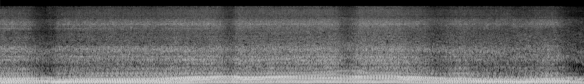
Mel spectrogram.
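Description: Dodge Dakota R/T's 5.9 Magnum V8 revving hard in a brake-stand burnout, the rear tyres spinning. The revs climb over the first three seconds, dip briefly and hold high, then fall and drop back to idle near the end.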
